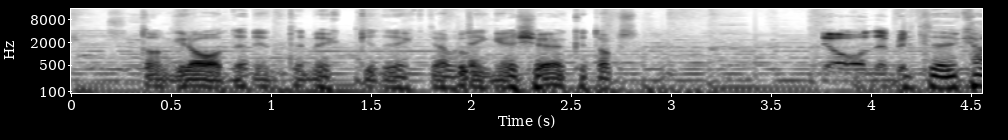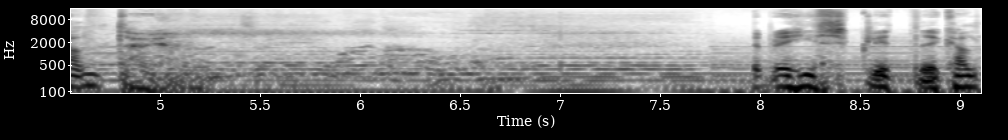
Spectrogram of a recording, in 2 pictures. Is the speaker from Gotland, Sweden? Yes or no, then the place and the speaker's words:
no; Stockholm, Stockholm County, Sweden; Jag kommer från Stockholm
